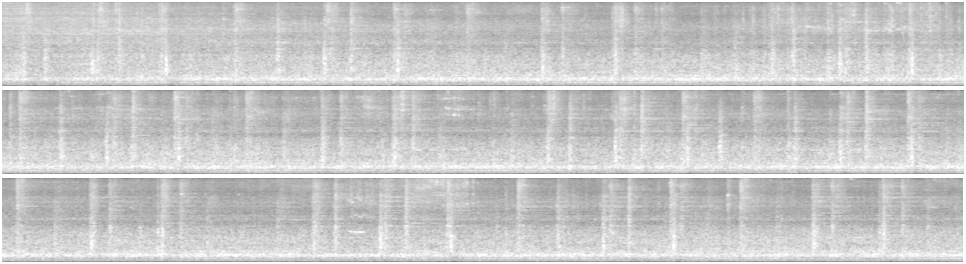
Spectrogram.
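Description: Passenger coaches rolling slowly past: a steady rumble of bogies and wheels on rail, with frequent clicks and clacks as the wheels cross rail joints.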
